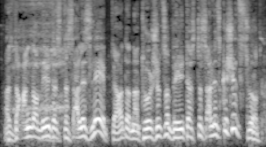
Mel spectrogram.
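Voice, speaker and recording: Grumpy, animated middle-aged angler. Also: male voice, a little high, fast talker, a little hiss or hum. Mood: ranting, grumbling. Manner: grumbling, stammering, self-righteous, colloquial. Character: grumpy middle-aged male angler, stubborn, self-pitying husband. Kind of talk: naturalistic German radio play acting.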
